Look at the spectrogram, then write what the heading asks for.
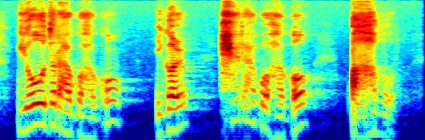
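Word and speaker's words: וָו: 그래서 요드라고 하고 이걸 해라고 하고 바브. 독일어적인 발음은 바브. 그냥 일반적인 발음 때는 와우라고도 하고 바브라고도 하고 이 글자가 있어요.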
